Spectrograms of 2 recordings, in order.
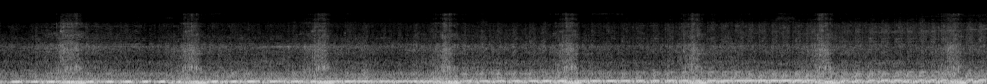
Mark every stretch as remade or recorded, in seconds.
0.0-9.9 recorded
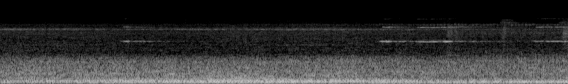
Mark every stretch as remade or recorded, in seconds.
0.0-0.7 recorded; 0.7-4.1 remade; 4.1-5.7 recorded

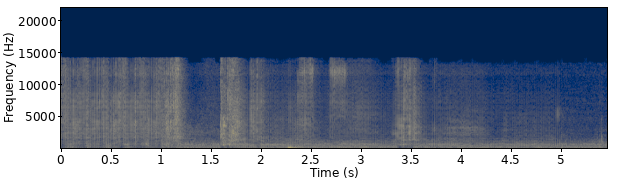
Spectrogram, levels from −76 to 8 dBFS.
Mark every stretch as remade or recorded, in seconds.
0.0-1.0 remade; 1.0-1.8 recorded; 1.8-5.0 remade; 5.0-5.5 recorded

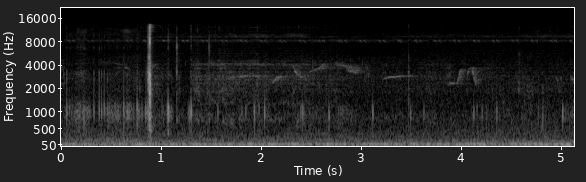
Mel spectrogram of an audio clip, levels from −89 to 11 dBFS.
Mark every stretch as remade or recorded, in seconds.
0.0-0.8 recorded; 0.8-2.8 remade; 2.8-3.4 recorded; 3.4-5.1 remade

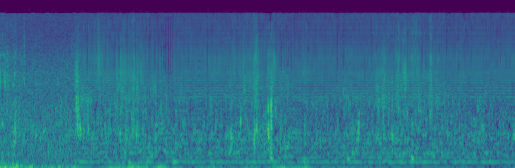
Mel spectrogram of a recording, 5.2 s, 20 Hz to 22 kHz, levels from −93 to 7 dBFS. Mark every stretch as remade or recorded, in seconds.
0.0-0.8 recorded; 0.8-5.2 remade

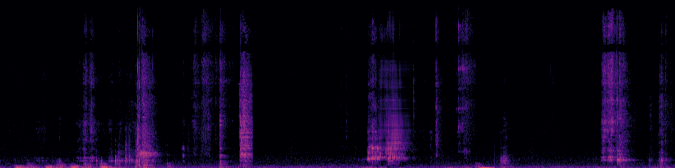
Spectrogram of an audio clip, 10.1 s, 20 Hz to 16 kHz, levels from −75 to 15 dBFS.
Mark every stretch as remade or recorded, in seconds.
0.0-5.7 recorded; 5.7-6.2 remade; 6.2-10.1 recorded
